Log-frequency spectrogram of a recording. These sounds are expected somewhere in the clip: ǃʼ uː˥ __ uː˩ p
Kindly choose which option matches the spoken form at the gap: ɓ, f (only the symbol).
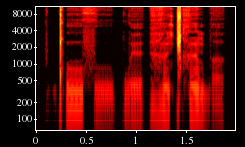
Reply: f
